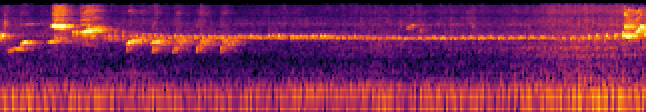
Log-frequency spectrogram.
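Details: White-rumped shama giving a few quick rising notes, then one long clear whistle held steady for several seconds, with a steady low rumble underneath.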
